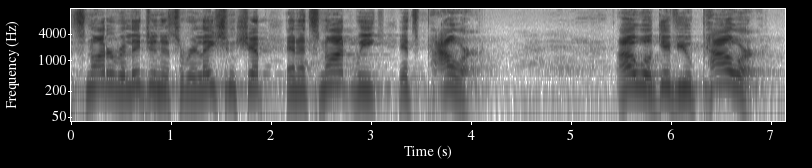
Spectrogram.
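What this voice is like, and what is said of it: Shouting, excited preaching. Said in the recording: “you're shouting again, Dad. I'm shouting”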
